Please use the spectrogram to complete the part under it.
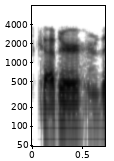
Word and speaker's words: Qatar: Qatar, the pronunciation is Qatar.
